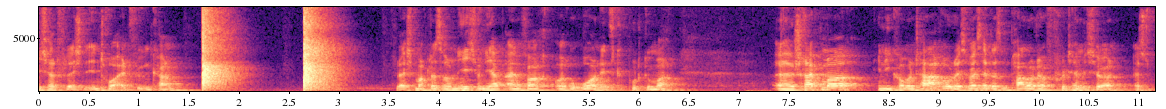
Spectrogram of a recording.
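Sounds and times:
speech: 0.0 - 1.6, 3.6 - 6.6, 7.4 - 11.1
hand claps: 1.6 - 3.2.

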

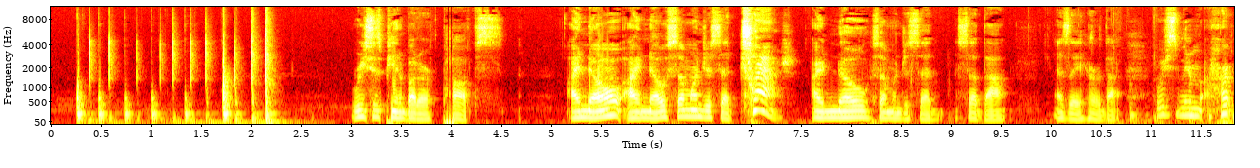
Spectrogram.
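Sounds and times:
drum roll tapped by hands: 0.2 - 2.3
speech: 3.0 - 4.6, 5.2 - 11.8.

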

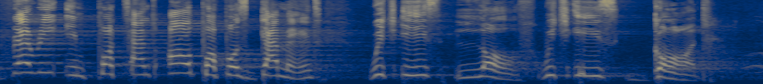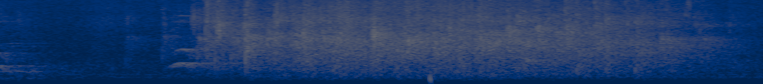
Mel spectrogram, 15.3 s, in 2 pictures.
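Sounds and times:
speech: 0.7 - 7.2
audience applause: 9.2 - 15.2.

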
